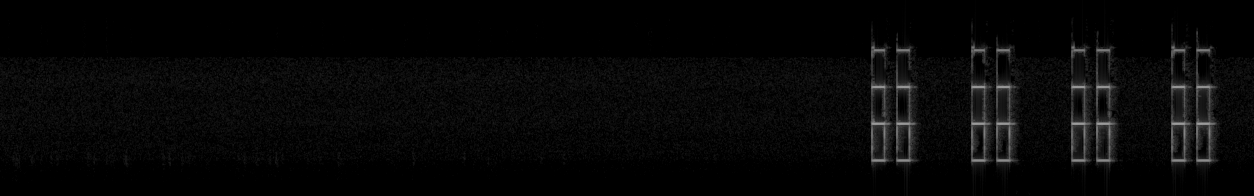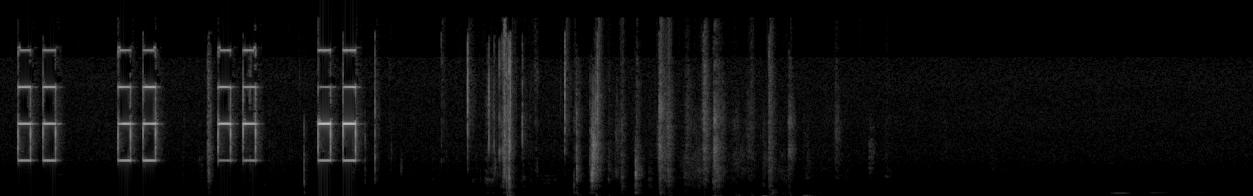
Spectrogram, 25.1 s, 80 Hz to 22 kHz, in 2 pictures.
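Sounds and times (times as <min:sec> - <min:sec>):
watch alarm double beeps: 0:08.7 - 0:16.2
clicks and rustles: 0:17.2 - 0:20.6.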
